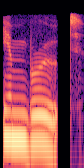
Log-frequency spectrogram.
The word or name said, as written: imbrute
